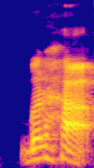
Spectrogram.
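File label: "berhak", Malay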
